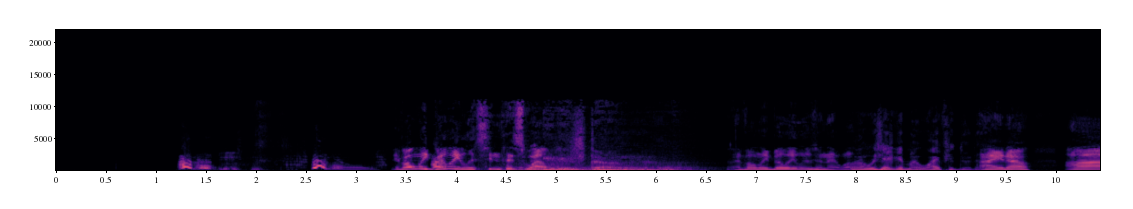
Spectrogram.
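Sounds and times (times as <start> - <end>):
smart speaker playing recorded dog barking: 1.2 - 1.7, 2.4 - 4.1
speech: 3.4 - 5.8, 6.8 - 10.4.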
